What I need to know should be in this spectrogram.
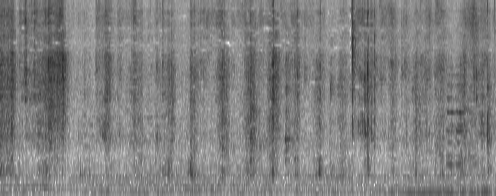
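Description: A woman chews ice with repeated crisp crunches close up.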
